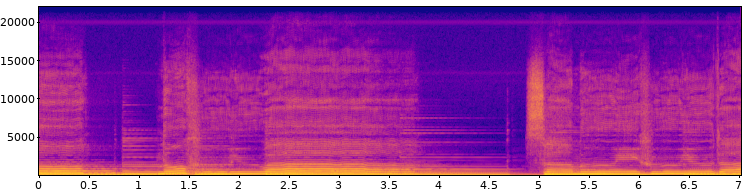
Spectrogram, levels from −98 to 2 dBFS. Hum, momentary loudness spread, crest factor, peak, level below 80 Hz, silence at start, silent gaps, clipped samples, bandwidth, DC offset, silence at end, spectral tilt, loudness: none; 8 LU; 12 dB; -2 dBFS; -32 dBFS; 0 s; none; under 0.1%; 16.5 kHz; under 0.1%; 0 s; -7.5 dB/octave; -16 LUFS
